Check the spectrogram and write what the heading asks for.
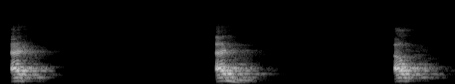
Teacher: Hujung lidah dan pangkal gigi atas bahagian hadapan.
